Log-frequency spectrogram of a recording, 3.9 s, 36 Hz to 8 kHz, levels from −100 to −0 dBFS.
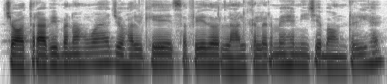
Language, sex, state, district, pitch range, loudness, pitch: Hindi, male, Uttar Pradesh, Lalitpur, 115-125 Hz, -21 LUFS, 120 Hz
